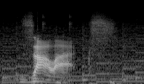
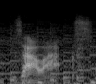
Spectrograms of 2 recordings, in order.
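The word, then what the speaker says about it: Xalax: is the world of I believe it is pronounced I sometimes get this wrong zalax as in x a l a x zalax I think it's pronounced and believe it or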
